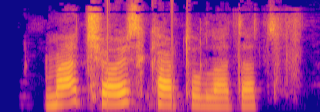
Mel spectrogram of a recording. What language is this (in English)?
Georgian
